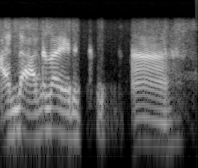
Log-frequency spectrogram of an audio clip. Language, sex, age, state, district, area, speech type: Tamil, male, 18-30, Tamil Nadu, Perambalur, urban, conversation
